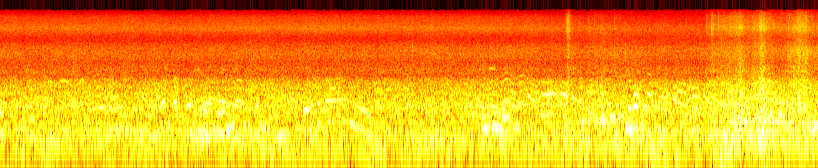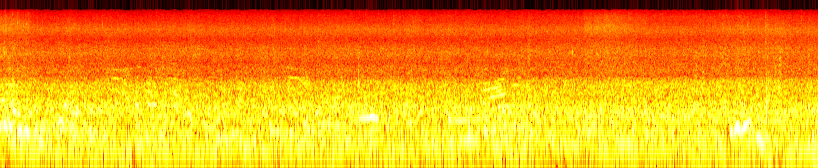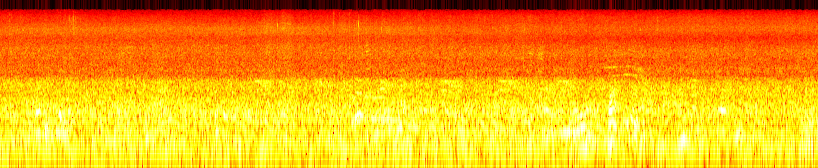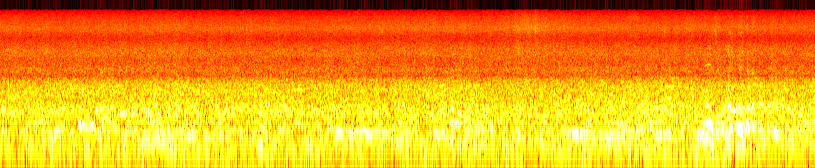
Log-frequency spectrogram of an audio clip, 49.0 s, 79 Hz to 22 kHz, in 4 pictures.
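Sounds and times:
crowd chatter: 0.0s - 49.0s
polar bear splashing in water: 10.2s - 13.0s.

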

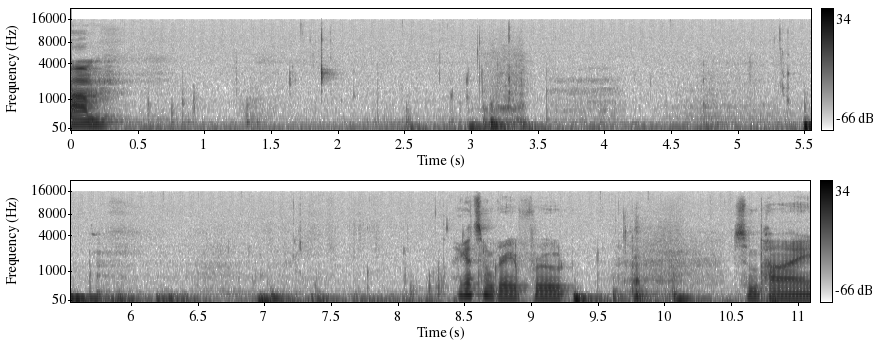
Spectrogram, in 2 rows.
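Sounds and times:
wet mouth and lip clicks: 1.6s - 3.1s, 5.3s - 5.5s.

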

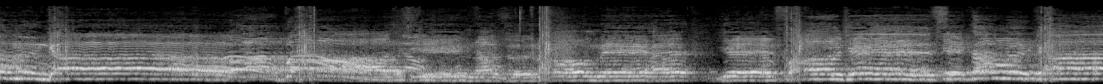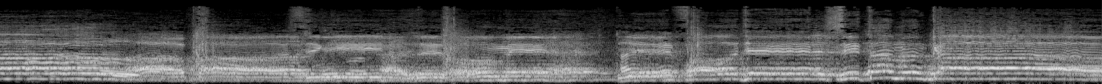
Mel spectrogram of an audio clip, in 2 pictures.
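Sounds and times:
men chanting a lament: 0.0s - 22.0s
hands slapping chests: 2.9s - 3.3s, 5.2s - 5.8s, 7.8s - 8.2s, 10.3s - 10.8s, 12.9s - 13.5s, 15.4s - 15.8s, 17.8s - 18.2s.

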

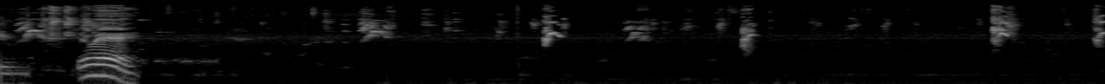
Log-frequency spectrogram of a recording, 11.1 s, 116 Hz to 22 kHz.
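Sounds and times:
parrot chicks calling: 0.0s - 1.5s, 3.3s - 11.0s.

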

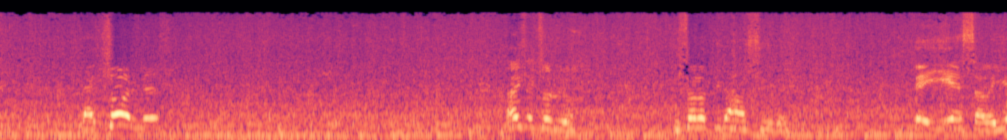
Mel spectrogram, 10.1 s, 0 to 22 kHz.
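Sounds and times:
faint music: 0.0s - 10.0s
river rushing over stones: 0.0s - 10.0s.

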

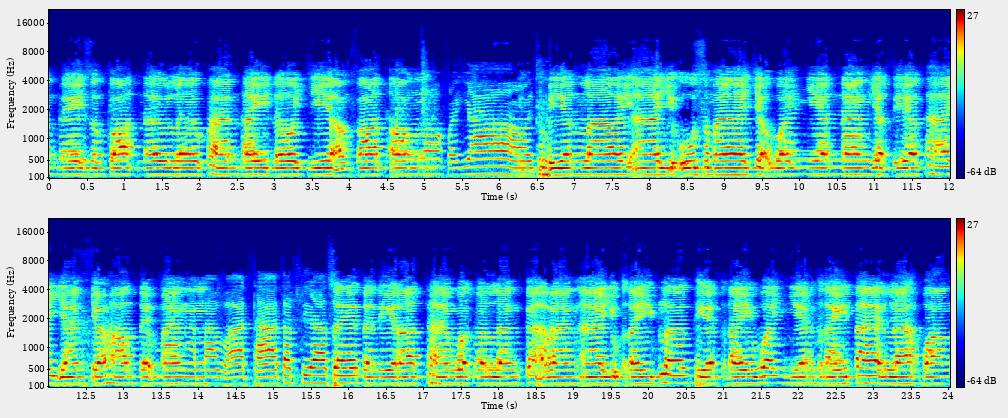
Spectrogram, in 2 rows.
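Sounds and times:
chanting in unison: 0.0s - 24.0s.

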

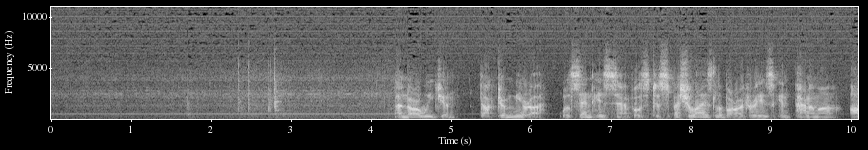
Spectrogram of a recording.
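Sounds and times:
background hiss: 0.0s - 10.0s
faint steady hum: 0.0s - 10.0s.

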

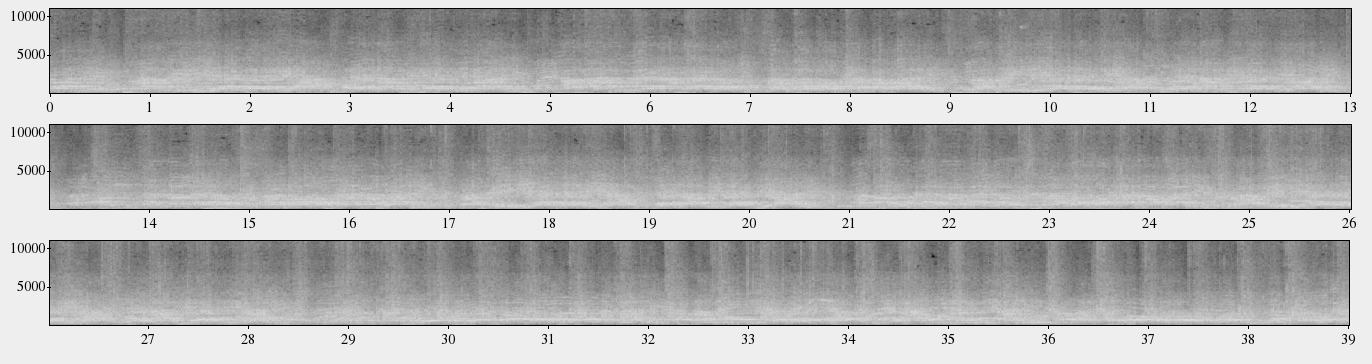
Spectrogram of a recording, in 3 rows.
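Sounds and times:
crowd shouting slogans: 0.0s - 39.0s.

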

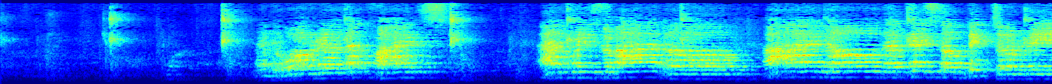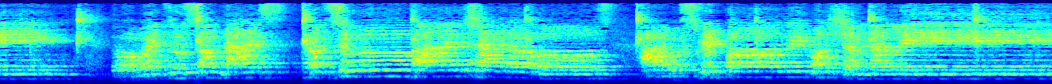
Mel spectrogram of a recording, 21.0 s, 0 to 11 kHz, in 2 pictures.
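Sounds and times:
choir singing a cappella: 2.5s - 21.0s.

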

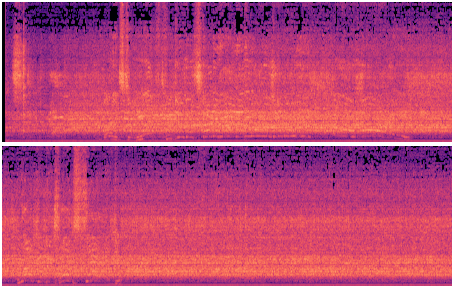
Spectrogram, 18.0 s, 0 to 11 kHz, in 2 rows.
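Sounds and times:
crowd cheering and whooping: 0.1s - 18.0s
commentator speaking: 2.0s - 8.2s, 9.2s - 11.5s.

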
